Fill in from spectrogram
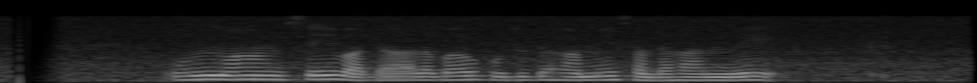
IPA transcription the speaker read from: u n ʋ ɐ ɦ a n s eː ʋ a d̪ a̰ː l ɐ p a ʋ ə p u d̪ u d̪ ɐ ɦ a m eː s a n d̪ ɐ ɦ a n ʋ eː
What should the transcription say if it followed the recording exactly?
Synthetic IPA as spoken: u n ʋ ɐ ɦ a n s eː ʋ a d̪ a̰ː l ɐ b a ʋ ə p u d̪ u d̪ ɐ ɦ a m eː s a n d̪ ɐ ɦ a n ʋ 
